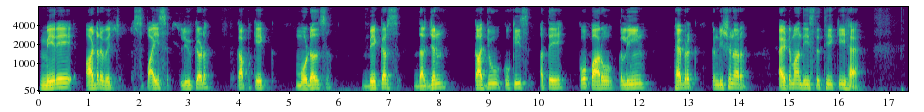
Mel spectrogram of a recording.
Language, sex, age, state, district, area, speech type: Punjabi, male, 45-60, Punjab, Fatehgarh Sahib, urban, read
